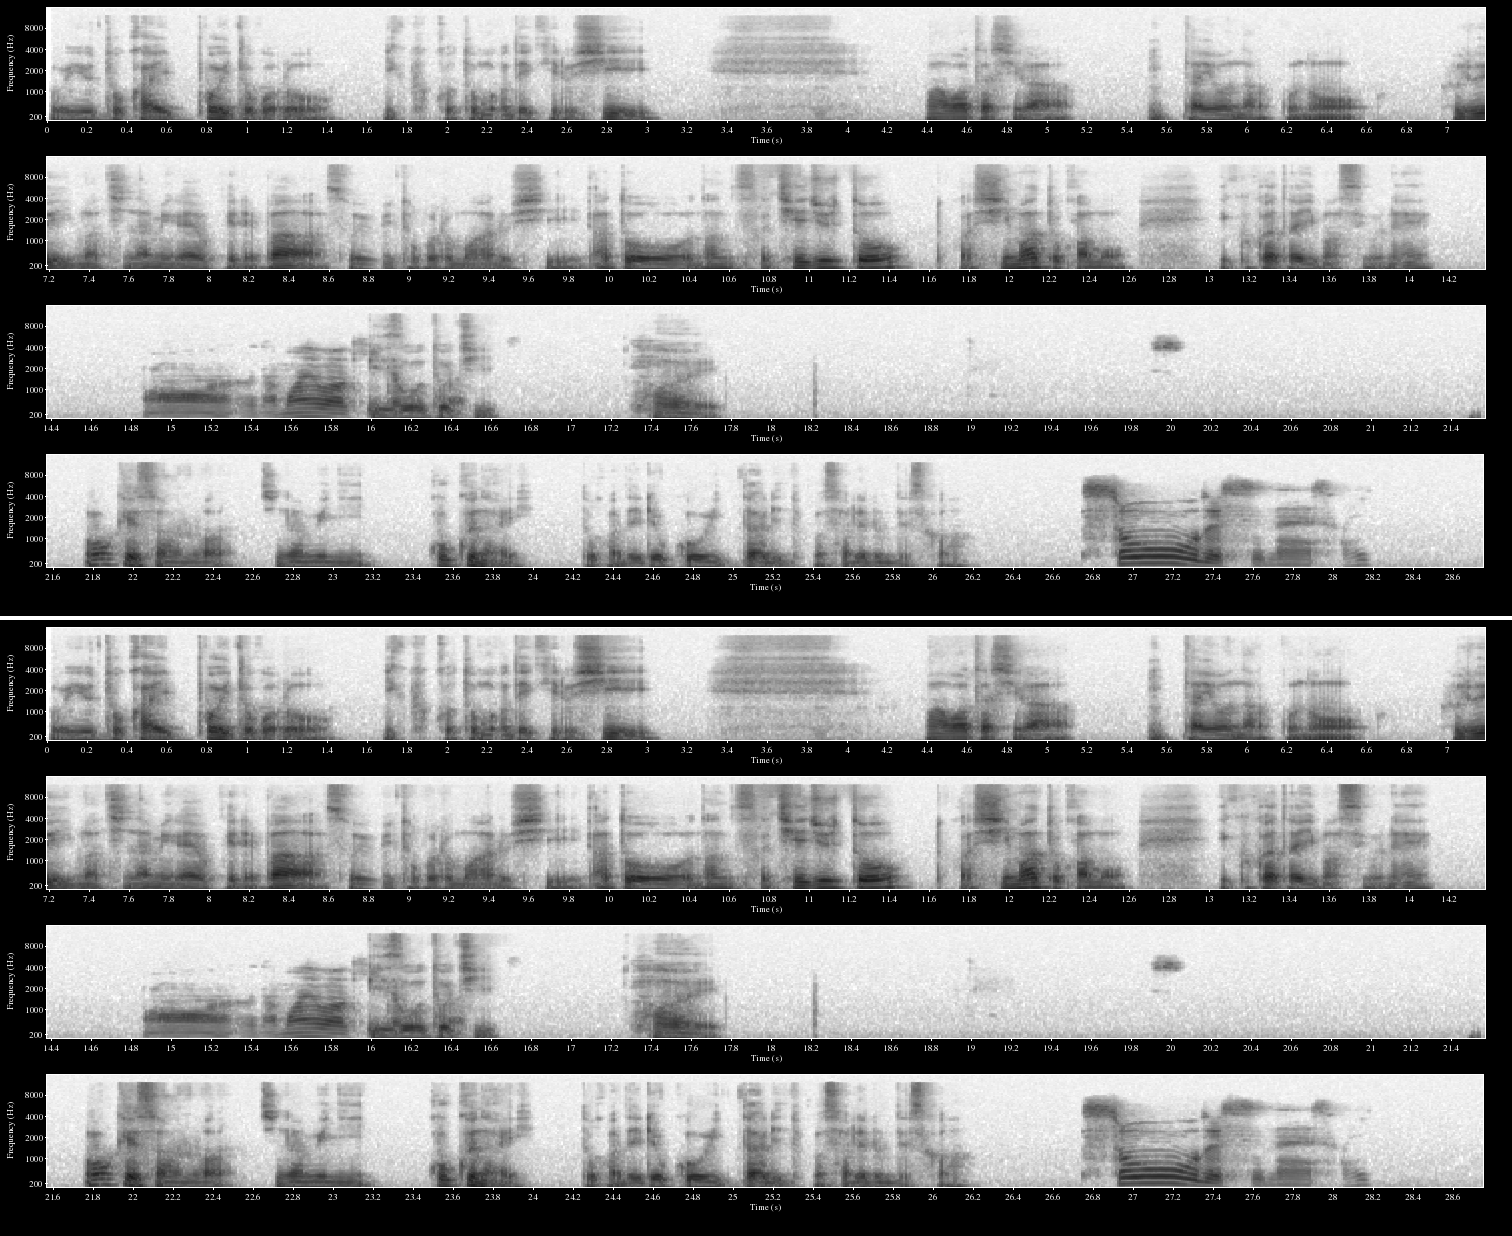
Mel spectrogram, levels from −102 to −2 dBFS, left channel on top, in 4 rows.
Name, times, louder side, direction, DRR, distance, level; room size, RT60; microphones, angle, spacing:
voice 1, 0.0-3.1 3.4-4.0 4.4-5.1 5.5-6.6 7.0-11.5 11.8-14.1 16.0-16.6 17.3-17.7 21.8-23.2 23.5-24.0 24.2-26.2, right 2 dB, 35° right, 0.6 m, -27 dB
voice 2, 14.9-16.5 17.3-17.4 19.9-20.0 26.7-28.2, equal, ahead, 0.9 m, -29 dB
head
